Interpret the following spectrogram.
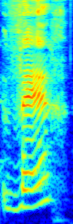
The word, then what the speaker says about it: vers: léa féminin singulier verts on ne prononce pas le s fait vers vers 19 19 19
